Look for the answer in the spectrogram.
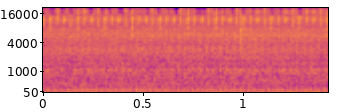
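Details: Ford Sierra RS Cosworth after four new injectors cured a hot-start fuel-pressure drop caused by leaky injectors; pressure rising 0.5 bar with the vacuum pipe off. Smooth, even idle with a steady low pulse, no misfire or knock. Engine idles healthy.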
